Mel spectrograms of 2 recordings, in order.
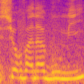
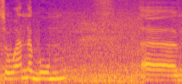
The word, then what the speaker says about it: Suvarnabhumi: Ça s'écrit Suvarnabhumi, mais ça se prononce Suvarnabhumi.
